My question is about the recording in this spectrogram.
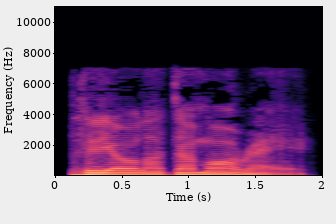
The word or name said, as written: viola d'amore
